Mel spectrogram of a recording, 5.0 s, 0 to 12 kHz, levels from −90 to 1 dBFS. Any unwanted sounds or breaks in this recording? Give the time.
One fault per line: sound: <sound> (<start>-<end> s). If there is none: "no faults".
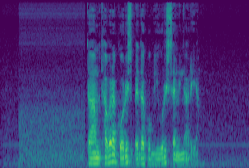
no faults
